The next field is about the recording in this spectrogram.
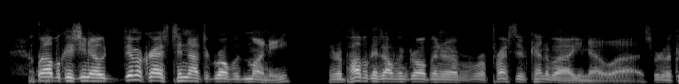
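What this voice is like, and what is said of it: Southern American accent. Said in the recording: “I hear you have a Southern accent yourself.”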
